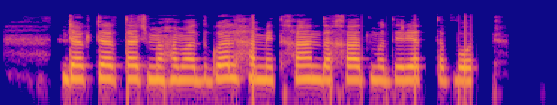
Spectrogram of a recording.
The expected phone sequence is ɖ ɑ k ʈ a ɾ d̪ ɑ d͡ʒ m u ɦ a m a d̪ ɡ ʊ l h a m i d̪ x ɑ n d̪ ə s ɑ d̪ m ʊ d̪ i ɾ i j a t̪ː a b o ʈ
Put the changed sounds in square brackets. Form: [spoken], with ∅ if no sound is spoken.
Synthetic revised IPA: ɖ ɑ k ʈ a ɾ [t̪] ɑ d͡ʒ m [ʊ] ɦ a m a d̪ ɡ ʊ l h a m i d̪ x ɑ n d̪ ə [x] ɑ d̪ m ʊ d̪ i ɾ i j a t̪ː a b o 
